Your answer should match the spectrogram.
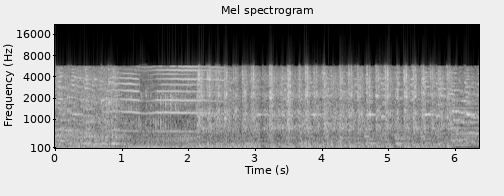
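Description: Old cartoon soundtrack of music and sound effects: a held chord for about a second, then from about two seconds in a fast, even clatter of about five strikes a second.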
